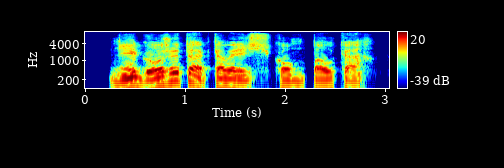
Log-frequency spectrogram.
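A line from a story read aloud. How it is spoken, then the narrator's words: Barked. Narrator (Russian): рявкнул Ной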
